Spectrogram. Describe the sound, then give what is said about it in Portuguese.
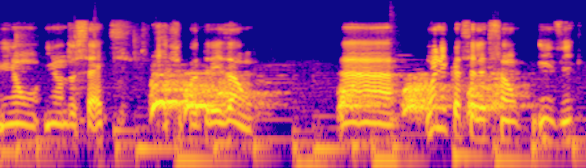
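A dog barks repeatedly in the background on a street, its sharp yips coming in bursts beneath a person talking steadily in the foreground. “Galera, desculpa o cachorro no fundo, mas eu tô na rua.”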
